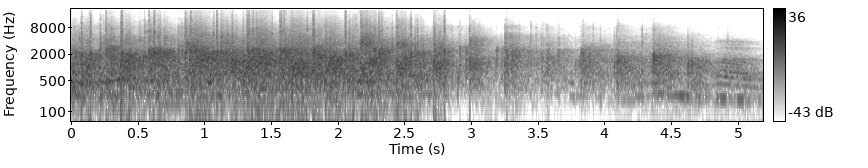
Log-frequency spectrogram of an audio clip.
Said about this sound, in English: I want to give Emily, Joe, and Jess a round of applause.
